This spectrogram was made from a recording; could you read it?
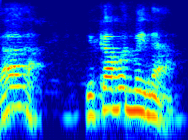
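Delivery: put-on very Filipino accent throughout. Retelling what a jungle survival instructor said, in a very filipino accent. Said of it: "in a very Filipino accent".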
